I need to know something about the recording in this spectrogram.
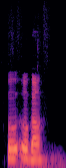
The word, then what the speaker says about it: Hugo: Because in Spanish, the H doesn't mean anything unless it's like after a C or an S. Yeah, it's like my name would be Ugo, and Hugo. Ugo.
